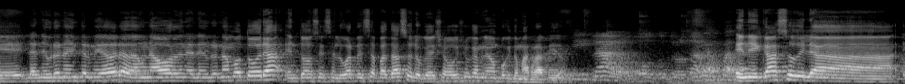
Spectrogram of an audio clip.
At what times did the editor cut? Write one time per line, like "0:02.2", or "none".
none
